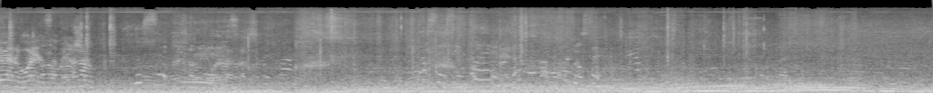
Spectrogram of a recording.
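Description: A crowd of people chatters in the distance.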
